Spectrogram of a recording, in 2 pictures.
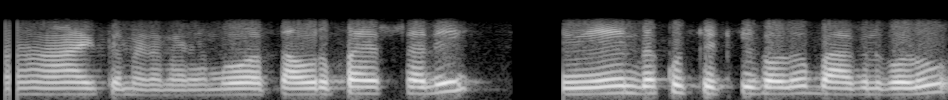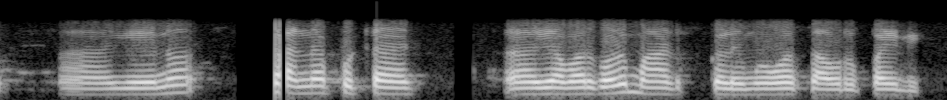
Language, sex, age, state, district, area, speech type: Kannada, female, 60+, Karnataka, Mandya, rural, conversation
